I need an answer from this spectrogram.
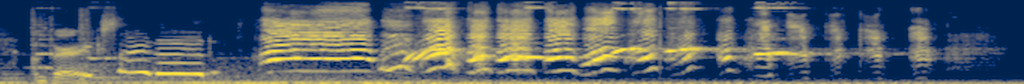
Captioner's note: cackles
